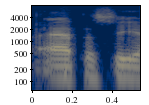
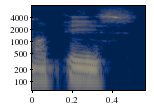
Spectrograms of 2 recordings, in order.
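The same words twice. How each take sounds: First: "Appice" said in three syllables, AP-uh-see; brother's surname pronunciation. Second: "a piece" said as two words, uh-PEECE; alternative surname pronunciation. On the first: Drummer on his brother's surname, "[name]" pronounced AP-uh-see. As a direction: stress the first syllable of "Appice", ending on "see". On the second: Drummer on his brother's muddled surname, pronounced "a piece". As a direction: stress the second syllable of "a piece", rhyming with fleece. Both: Shown as a demonstration. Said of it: "it gets screwed up with your brother".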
